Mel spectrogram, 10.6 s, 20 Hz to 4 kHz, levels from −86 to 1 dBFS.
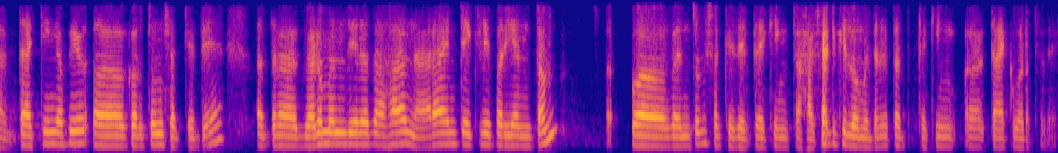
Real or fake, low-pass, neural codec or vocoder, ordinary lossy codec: fake; 3.6 kHz; codec, 16 kHz, 1.1 kbps, Voila-Tokenizer; none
